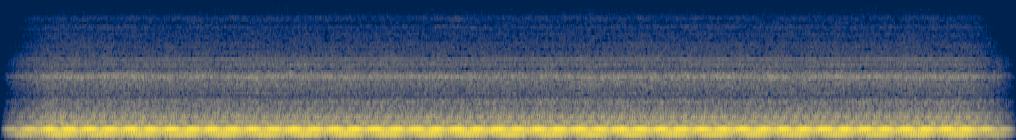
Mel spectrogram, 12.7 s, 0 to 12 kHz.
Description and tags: Drone from the inside of my fridge. Recorded onto HI-MD with an AT822 mic and processed.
